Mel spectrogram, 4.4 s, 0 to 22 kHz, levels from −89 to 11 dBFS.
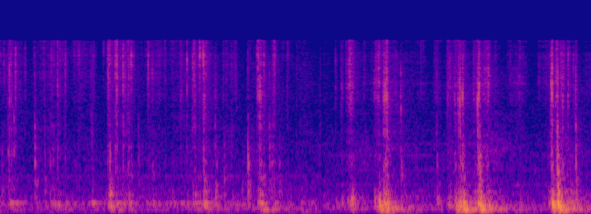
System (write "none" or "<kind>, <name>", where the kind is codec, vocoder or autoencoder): none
